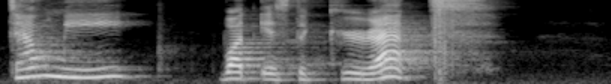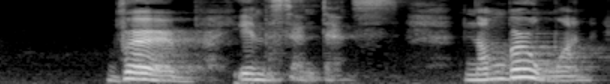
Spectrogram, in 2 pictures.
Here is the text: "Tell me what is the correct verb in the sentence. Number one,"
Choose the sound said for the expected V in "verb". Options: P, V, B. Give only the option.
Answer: V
